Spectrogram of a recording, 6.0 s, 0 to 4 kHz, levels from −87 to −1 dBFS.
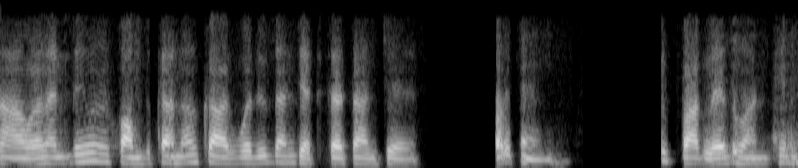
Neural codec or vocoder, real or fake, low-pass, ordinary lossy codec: codec, 16 kHz, 0.5 kbps, FunCodec, trained on Chinese and English, 25 frames a second; fake; 3.6 kHz; none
